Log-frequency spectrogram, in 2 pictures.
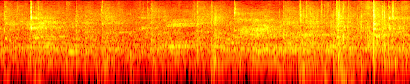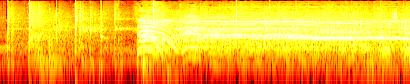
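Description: Badminton rally: sharp racket strikes on the shuttlecock and footfalls on the court. About seven seconds in, the crowd suddenly bursts into loud cheering that carries on.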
